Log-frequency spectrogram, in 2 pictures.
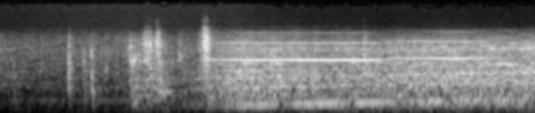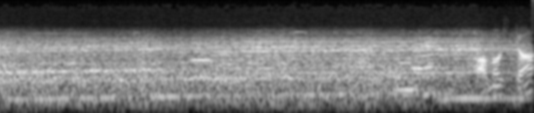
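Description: Subway train running, heard from inside the car: a loud, steady rumbling noise with a low hum that comes in about two seconds in, after a few short knocks.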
